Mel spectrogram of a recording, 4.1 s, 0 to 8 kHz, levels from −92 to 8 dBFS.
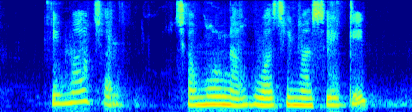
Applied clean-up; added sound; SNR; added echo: neural separator model SepFormer DNS4.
